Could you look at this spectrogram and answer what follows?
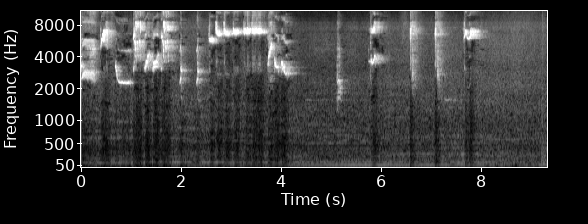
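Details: Pied fantail, a local contest songbird, sings a rapid run of high whistled and slurred notes for about four seconds, then only scattered short chirps over low background hum.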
